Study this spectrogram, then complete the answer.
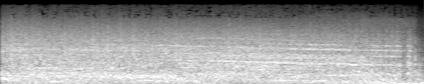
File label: jumpscare sound; ultrastigma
